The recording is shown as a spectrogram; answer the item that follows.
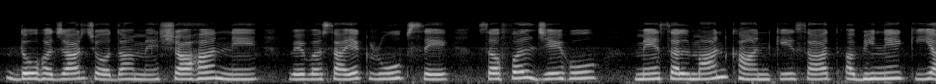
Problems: constant background noise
